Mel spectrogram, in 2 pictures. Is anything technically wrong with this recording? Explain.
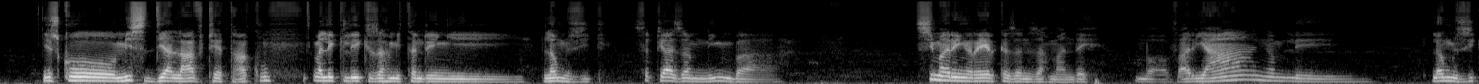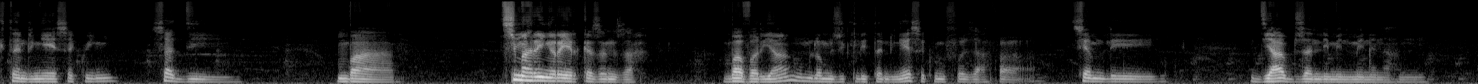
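Yes. Throughout the speech there is plainly audible codec damage, likely from Opus compression in its music (CELT) mode. The encoder holds each band's energy but, short of bits, fills detail with folded or noise-like content, so the voice sounds grainy, rough and noisy rather than hollow. Unlike MP3, there is little swirling or watery warble, and the bandwidth stays full, reaching 20.2 kHz, at a rate of 24 kbps.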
